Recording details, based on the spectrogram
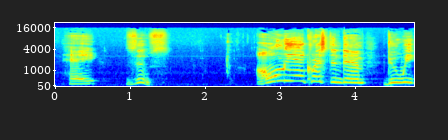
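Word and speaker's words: Jesús: Because J-E-S-U-S, brothers and sisters, is pronounced every other nation in Latin America. When you put those letters together, J-E-S-U-S, they don't call him Jesus. They call him Hey Zeus.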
